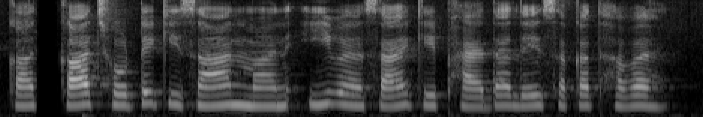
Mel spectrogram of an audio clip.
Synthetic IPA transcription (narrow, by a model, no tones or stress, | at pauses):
kakaːt͡ʃʰoːʈekɪsaːnməniːʋɛsaːekepʰaːjd̪aleːsəkət̪hɐʋɛː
